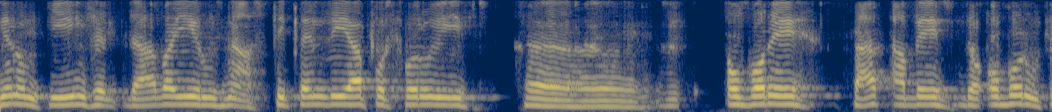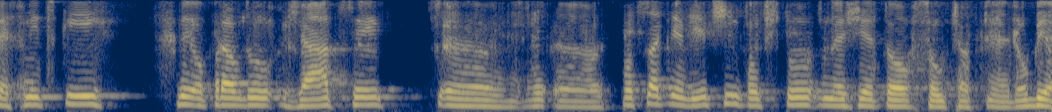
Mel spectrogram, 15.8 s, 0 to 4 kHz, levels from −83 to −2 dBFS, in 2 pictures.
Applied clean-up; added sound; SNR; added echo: neural mask model Resemble Enhance denoiser.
